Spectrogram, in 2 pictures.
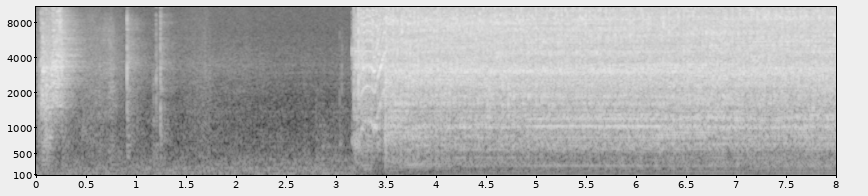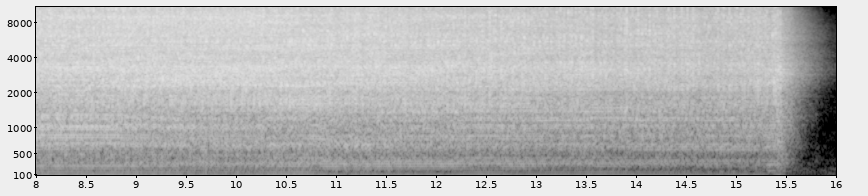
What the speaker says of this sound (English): I want to run self-tapping sheet metal screws into this piece of metal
